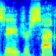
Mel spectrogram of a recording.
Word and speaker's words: Danger Sack: I wasn't sure what that was, but it is Danger Sack, so I've been saying it correctly this whole time.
